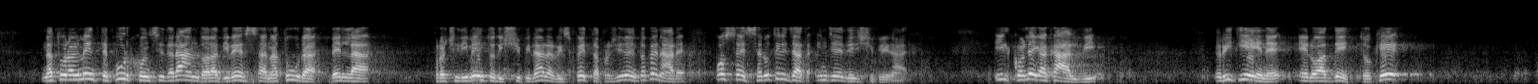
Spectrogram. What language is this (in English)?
Italian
